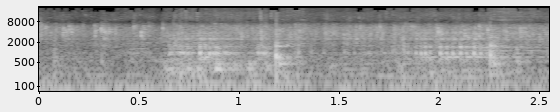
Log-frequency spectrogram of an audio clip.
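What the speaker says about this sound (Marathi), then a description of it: "कांदा चांगला लाल होईपर्यंत परतायचा" Chopped onions sauté in a hot pan for a crab curry, giving a steady close sizzle with scraping stir strokes throughout. No one speaks.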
